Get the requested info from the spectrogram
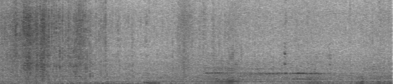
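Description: Honeybees buzzing around an opened bee package, single bees now and then flying close with a short hum. A brief rustling noise in about the first second is the loudest thing.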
